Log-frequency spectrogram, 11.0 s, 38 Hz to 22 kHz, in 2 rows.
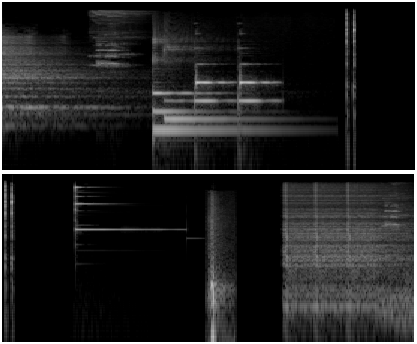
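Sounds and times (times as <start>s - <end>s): notification bell ding: 1.2s - 4.0s.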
